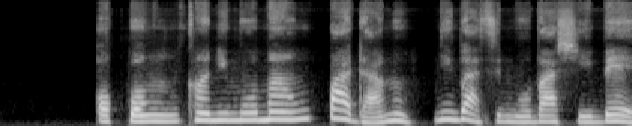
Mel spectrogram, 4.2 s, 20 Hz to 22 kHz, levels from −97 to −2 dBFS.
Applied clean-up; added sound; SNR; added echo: neural mask model DeepFilterNet 3.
